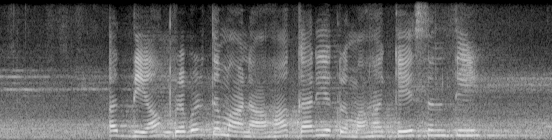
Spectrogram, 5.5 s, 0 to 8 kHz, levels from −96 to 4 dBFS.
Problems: background sounds at intervals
